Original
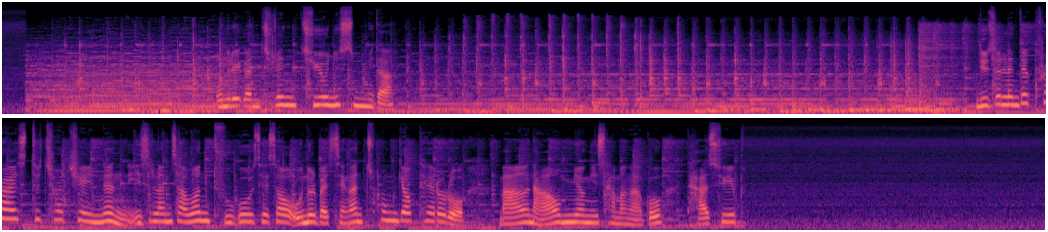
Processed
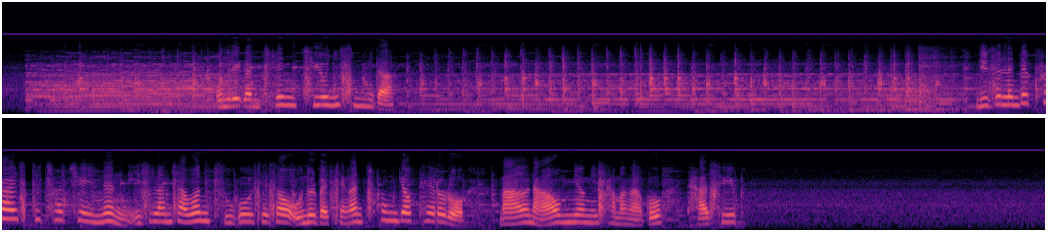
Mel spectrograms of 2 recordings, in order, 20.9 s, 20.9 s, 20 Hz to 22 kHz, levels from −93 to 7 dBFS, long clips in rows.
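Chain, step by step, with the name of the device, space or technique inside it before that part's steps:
toy sound module (linearly interpolated sample-rate reduction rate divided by 4×; switching amplifier with a slow clock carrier 7,700 Hz; loudspeaker in its box 550–3,600 Hz, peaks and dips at 780 Hz +3 dB, 2,000 Hz −8 dB, 3,100 Hz −10 dB)

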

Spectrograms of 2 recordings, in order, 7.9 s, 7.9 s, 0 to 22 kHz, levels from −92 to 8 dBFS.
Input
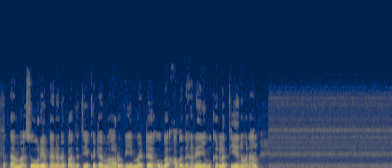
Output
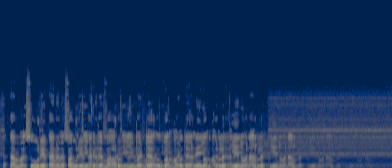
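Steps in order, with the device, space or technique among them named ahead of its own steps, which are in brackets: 0:03.35–0:04.84: low-pass filter 2,400 Hz 6 dB per octave
piezo pickup straight into a mixer (low-pass filter 5,200 Hz 12 dB per octave; first difference)
repeating echo 770 ms, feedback 24%, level −5 dB
level +3.5 dB

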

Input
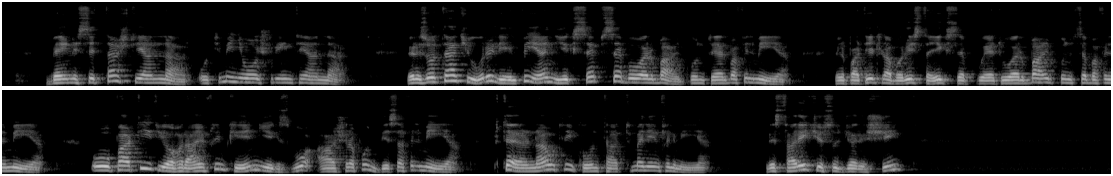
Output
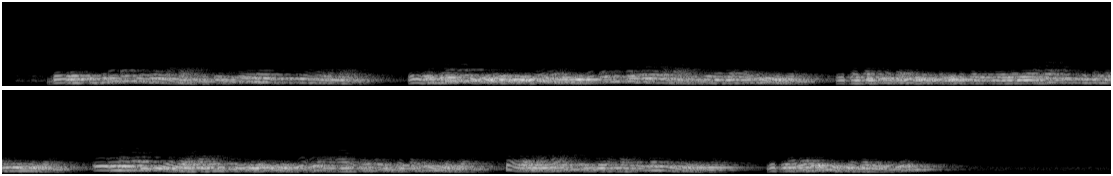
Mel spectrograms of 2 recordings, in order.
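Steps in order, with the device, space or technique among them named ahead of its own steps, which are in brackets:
high-pass filter 280 Hz 12 dB per octave
next room (low-pass filter 330 Hz 24 dB per octave; convolution reverb RT60 0.90 s, pre-delay 114 ms, DRR −8 dB)
0:19.50–0:20.01: high-frequency loss of the air 430 metres
level +2 dB

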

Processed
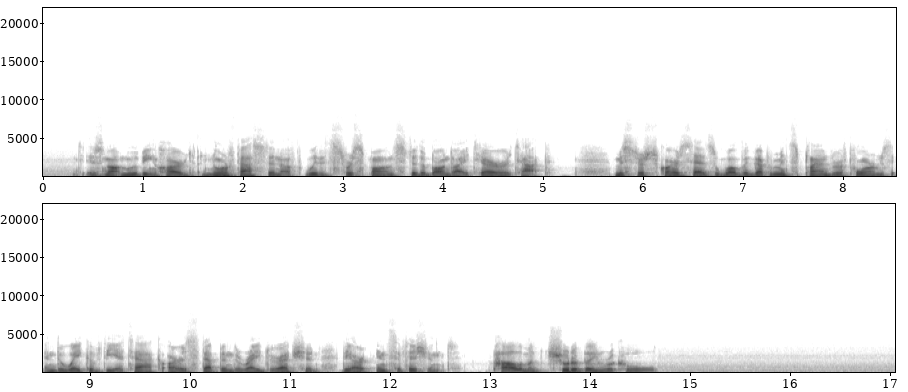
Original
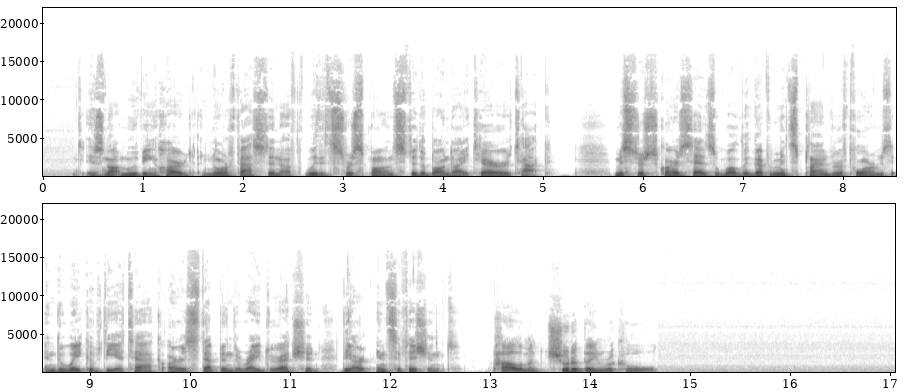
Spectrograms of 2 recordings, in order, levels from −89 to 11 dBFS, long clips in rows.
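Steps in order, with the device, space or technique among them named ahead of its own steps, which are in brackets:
0:01.46–0:02.13: bass and treble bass +6 dB, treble +9 dB
bass cabinet (loudspeaker in its box 60–2,100 Hz, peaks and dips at 73 Hz −10 dB, 130 Hz −6 dB, 270 Hz −3 dB, 460 Hz −5 dB, 1,100 Hz +6 dB, 1,700 Hz −4 dB)
level +7.5 dB

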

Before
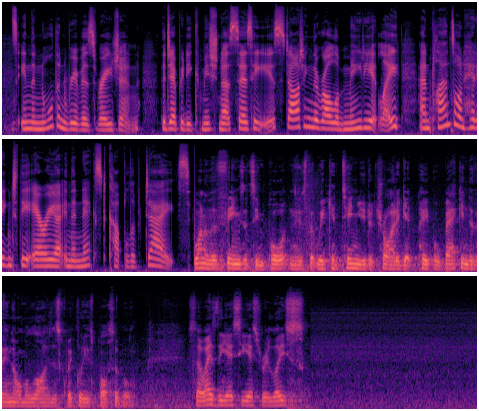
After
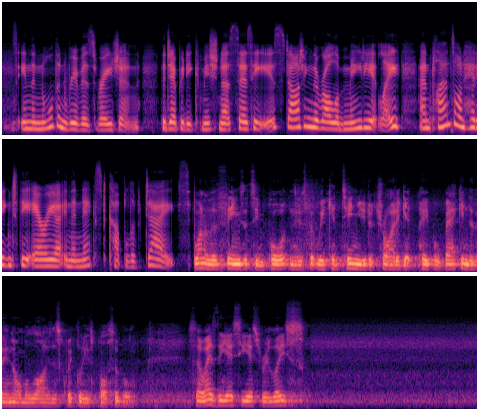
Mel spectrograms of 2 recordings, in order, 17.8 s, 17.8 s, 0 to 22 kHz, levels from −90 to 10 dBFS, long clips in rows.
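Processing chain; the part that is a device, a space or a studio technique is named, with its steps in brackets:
kitchen radio (loudspeaker in its box 220–4,100 Hz, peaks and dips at 250 Hz +10 dB, 380 Hz +4 dB, 630 Hz −7 dB, 1,300 Hz −7 dB, 2,000 Hz −8 dB, 2,800 Hz +8 dB)
level +5 dB

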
